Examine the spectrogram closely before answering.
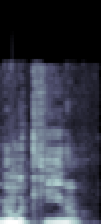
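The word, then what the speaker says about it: Ntilikina: couldn't appreciate so 99 Frank no latina the T is silent for the Knicks let's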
